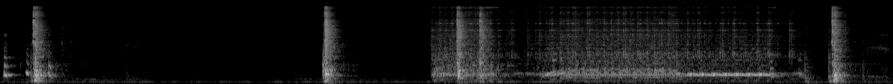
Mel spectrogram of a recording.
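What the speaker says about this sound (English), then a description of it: "I'm just going to sew up, around, and down. It really helps if you turn on your machine" A sewing machine stitches a collar seam in one sustained run of a few seconds, framed by sharp knocks and clicks before and after, otherwise quiet.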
